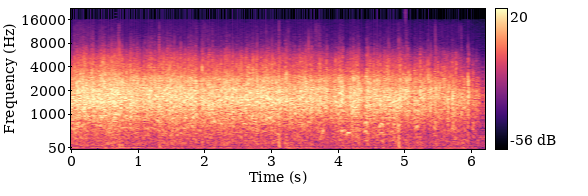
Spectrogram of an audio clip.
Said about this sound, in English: Barbara, wait for your applause.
